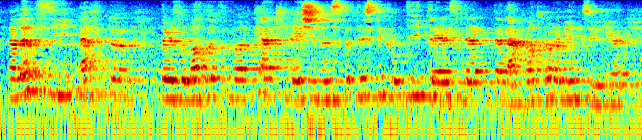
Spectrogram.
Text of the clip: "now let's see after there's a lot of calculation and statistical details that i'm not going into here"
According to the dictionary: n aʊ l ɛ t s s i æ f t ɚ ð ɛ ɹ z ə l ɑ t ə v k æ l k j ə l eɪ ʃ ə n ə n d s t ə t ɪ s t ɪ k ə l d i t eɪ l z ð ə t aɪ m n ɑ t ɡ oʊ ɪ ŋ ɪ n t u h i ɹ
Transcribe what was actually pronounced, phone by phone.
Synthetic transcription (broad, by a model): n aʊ l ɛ t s s i æ f t ɚ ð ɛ ɹ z ə l ɑ t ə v k æ l k j ə l eɪ ʃ ə n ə n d s t ə t ɪ s t ɪ k ə l d i t eɪ l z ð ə t aɪ m n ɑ t ɡ oʊ ɪ ŋ ɪ n t u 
